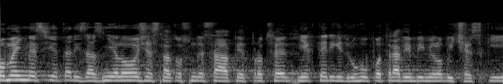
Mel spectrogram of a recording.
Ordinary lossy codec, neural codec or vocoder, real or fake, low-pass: AAC, 32 kbps; none; real; 7.2 kHz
